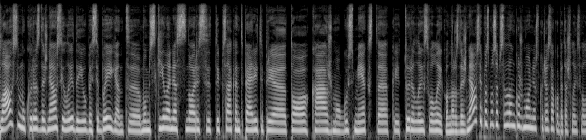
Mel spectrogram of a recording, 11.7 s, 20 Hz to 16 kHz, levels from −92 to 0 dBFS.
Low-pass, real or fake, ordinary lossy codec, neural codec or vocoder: 14.4 kHz; real; AAC, 96 kbps; none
